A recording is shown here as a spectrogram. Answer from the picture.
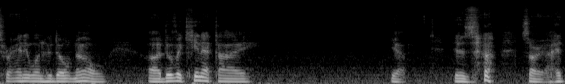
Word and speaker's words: Dovahkiinathay: so in case for anyone who don't know dovahki netai yeah is sorry i had to think for a moment that i was juggling between the old way i was pronouncing it uh dovahkinatai is the creator of this mod here which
